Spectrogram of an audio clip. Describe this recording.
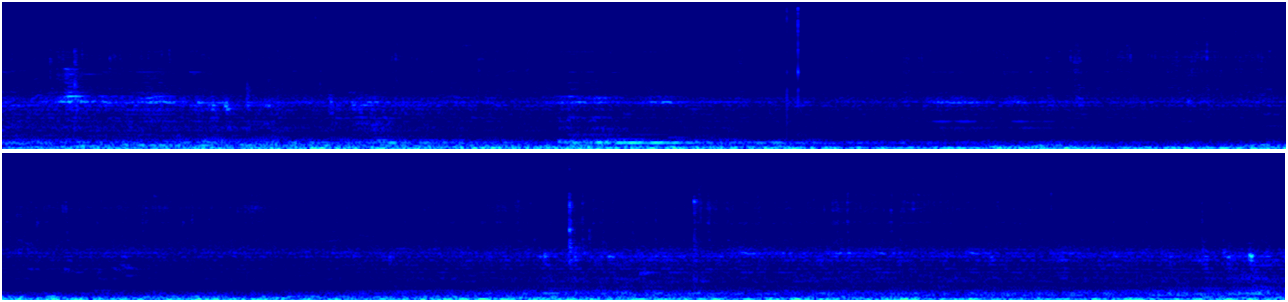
very windy day. contact mics on water ski tower support wires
